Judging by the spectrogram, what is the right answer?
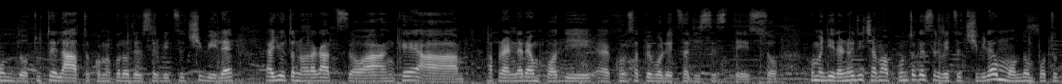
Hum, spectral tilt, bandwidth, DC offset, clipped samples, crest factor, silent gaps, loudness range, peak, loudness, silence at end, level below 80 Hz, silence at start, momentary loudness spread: none; -5.5 dB/octave; 15.5 kHz; under 0.1%; under 0.1%; 20 dB; none; 3 LU; -8 dBFS; -28 LUFS; 0 s; -46 dBFS; 0 s; 9 LU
